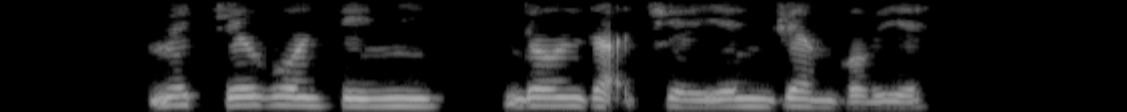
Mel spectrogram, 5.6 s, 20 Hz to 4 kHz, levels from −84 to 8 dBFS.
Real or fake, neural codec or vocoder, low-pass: real; none; 3.6 kHz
